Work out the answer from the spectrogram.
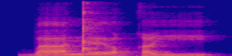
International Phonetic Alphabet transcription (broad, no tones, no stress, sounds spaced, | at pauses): b a ŋ͡ǃ ɛ o̯ q i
